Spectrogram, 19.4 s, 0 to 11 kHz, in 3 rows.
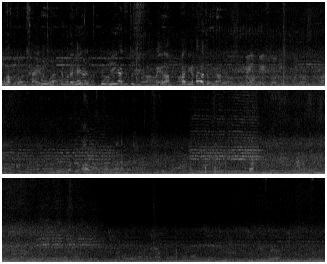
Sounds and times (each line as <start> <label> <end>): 0.0 Traffic Sound 19.3
0.0 walking in the Street 19.3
